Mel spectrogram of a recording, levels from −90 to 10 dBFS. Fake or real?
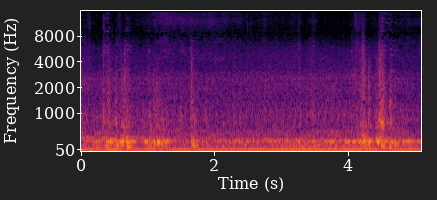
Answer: real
